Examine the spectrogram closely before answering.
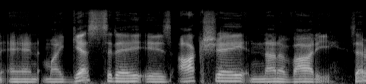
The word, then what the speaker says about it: Akshay Nanavati: It's Justin Stenstrom from Elite Man Magazine, and my guest today is Akshay Nanavati.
